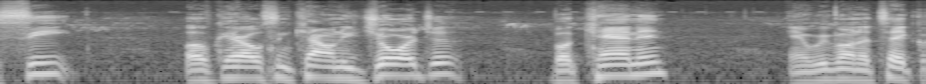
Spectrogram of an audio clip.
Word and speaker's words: Buchanan: Now, James Buchanan his name is pronounced Buchanan, but uh the town itself, the locals pronounce it Buchanan.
